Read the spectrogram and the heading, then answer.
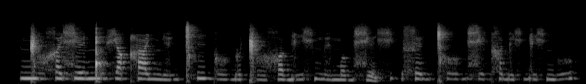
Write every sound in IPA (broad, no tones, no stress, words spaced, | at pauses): ŋ͡ǁo̤χeɕe ŋ͡ǃṳçeqʰe ɲe̤ɡ ǀʰiɡo̤ ɡʊǁo̤χʊɡi̤ç me̤moɡɕɪç | ɬeɡǀʰo̤ɡ ɕe̤ɡχɪɡɛ̤çɡi̤ç ŋṳ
